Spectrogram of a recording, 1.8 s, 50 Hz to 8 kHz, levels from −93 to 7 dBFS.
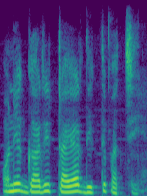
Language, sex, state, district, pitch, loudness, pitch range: Bengali, female, West Bengal, Darjeeling, 235 Hz, -14 LUFS, 215-260 Hz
